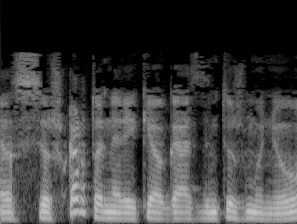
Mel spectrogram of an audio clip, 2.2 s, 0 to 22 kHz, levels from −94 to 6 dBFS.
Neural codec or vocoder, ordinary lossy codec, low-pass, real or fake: vocoder, 24 kHz, 100 mel bands, Vocos; MP3, 32 kbps; 10.8 kHz; fake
